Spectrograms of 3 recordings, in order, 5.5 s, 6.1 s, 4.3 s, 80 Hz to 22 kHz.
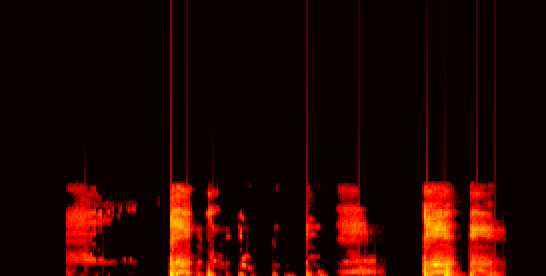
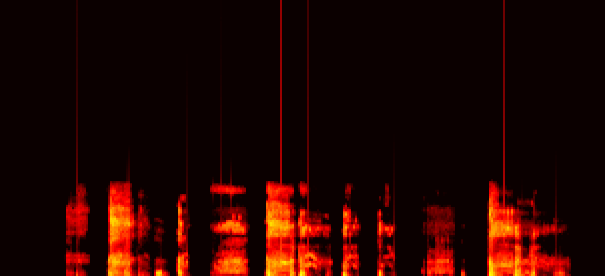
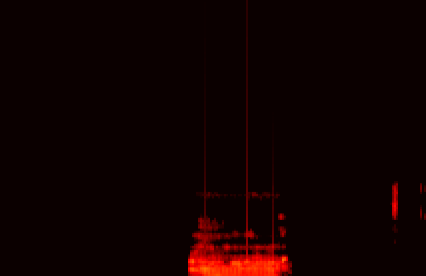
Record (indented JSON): {
  "three_cough_length": "5.5 s",
  "three_cough_amplitude": 29249,
  "three_cough_signal_mean_std_ratio": 0.35,
  "cough_length": "6.1 s",
  "cough_amplitude": 32767,
  "cough_signal_mean_std_ratio": 0.38,
  "exhalation_length": "4.3 s",
  "exhalation_amplitude": 2906,
  "exhalation_signal_mean_std_ratio": 0.37,
  "survey_phase": "beta (2021-08-13 to 2022-03-07)",
  "age": "45-64",
  "gender": "Male",
  "wearing_mask": "No",
  "symptom_cough_any": true,
  "symptom_runny_or_blocked_nose": true,
  "symptom_shortness_of_breath": true,
  "symptom_sore_throat": true,
  "symptom_fatigue": true,
  "symptom_fever_high_temperature": true,
  "symptom_headache": true,
  "symptom_change_to_sense_of_smell_or_taste": true,
  "symptom_loss_of_taste": true,
  "smoker_status": "Never smoked",
  "respiratory_condition_asthma": false,
  "respiratory_condition_other": false,
  "recruitment_source": "Test and Trace",
  "submission_delay": "2 days",
  "covid_test_result": "Positive",
  "covid_test_method": "RT-qPCR"
}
